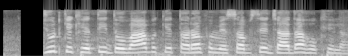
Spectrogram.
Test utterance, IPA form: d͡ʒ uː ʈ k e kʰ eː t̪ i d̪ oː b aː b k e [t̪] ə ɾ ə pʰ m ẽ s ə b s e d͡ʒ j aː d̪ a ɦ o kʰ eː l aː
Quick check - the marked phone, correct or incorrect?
correct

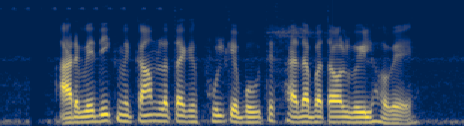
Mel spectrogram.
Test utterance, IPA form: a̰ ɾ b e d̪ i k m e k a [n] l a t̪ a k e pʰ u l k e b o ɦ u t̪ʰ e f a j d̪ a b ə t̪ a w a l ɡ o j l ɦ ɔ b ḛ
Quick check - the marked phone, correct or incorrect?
incorrect: m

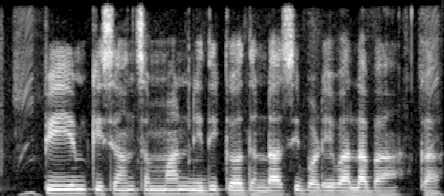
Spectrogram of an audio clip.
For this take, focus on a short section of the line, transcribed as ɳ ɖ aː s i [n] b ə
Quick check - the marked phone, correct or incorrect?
incorrect: none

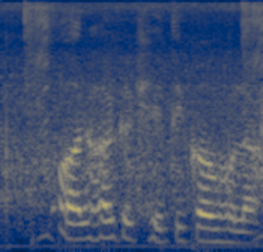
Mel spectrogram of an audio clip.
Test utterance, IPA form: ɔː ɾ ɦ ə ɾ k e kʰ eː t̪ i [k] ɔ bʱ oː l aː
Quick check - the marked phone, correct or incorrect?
correct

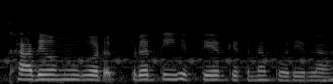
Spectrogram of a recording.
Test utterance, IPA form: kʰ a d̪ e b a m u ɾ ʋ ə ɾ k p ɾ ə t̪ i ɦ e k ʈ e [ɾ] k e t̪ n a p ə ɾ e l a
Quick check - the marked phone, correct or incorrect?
correct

